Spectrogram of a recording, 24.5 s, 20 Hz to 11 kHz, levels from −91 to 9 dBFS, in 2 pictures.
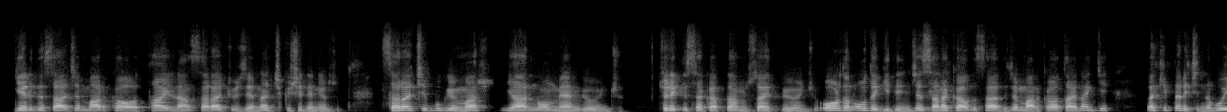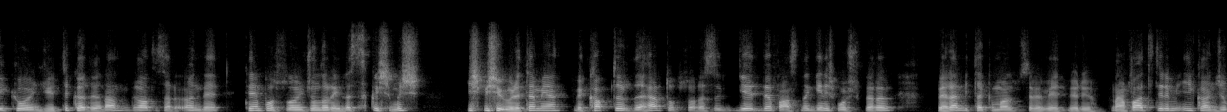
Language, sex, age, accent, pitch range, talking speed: Turkish, male, 40-59, native, 150-180 Hz, 150 wpm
